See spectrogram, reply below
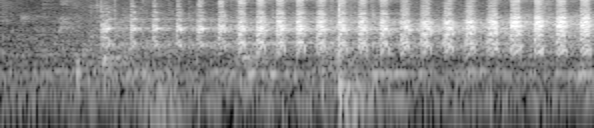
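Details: Little spiderhunter (pijantung pisang) singing vigorously in full rapid bursts, used as a lure to prompt other birds to sing: after a half-second pause, a fast, even series of sharp, high, harsh notes repeated about six times per second.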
